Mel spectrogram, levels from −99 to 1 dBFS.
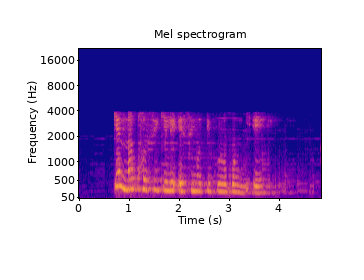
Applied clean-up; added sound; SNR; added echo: neural separator model SepFormer DNS4.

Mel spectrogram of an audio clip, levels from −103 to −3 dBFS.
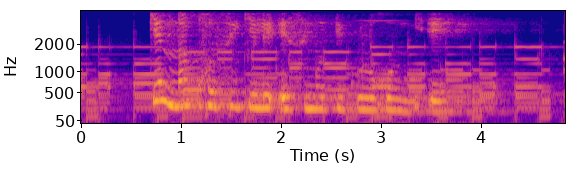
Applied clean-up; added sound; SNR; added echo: none; Organ; 12 dB; reverberation time 1.5 s.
